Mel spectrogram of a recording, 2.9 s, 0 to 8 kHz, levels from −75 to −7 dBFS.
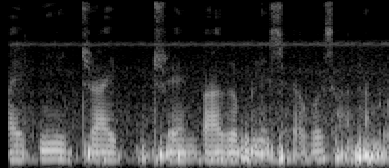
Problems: none marked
